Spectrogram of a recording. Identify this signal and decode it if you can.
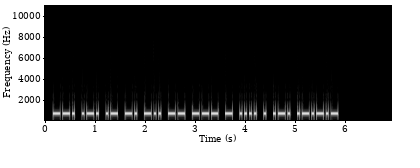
Morse code, heard as a keyed tone, about 25 wpm, 700 Hz. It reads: GRANDMOTHER.
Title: Sentences from Top 1200 Words 25wpm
